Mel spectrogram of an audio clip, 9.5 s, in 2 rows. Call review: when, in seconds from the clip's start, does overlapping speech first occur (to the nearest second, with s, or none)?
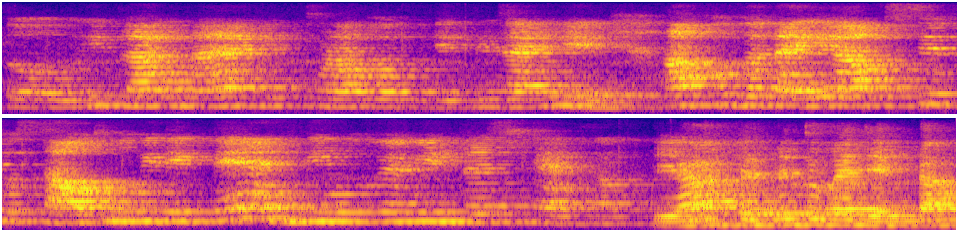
none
